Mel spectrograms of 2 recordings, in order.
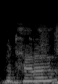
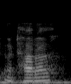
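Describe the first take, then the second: No difference in how they are said.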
